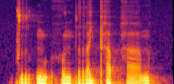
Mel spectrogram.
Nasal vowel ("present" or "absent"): absent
